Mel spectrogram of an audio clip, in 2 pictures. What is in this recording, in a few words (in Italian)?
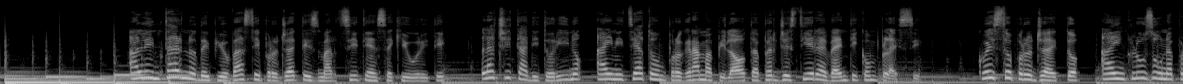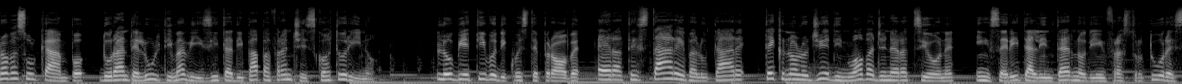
documentari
